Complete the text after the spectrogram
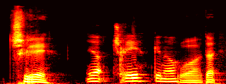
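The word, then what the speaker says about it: Kyereh: und ich ärgere mich, weil ich es vorhin selber falsch ausgesprochen habe, eigentlich sagt man Chre. Also oh. sein Name wird Schre ausgesprochen. So hat er es uns auf jeden Fall erklärt.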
